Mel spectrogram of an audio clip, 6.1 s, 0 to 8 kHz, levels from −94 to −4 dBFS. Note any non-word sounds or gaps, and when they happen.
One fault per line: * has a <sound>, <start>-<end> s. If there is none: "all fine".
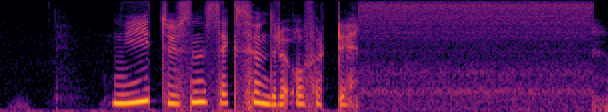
all fine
